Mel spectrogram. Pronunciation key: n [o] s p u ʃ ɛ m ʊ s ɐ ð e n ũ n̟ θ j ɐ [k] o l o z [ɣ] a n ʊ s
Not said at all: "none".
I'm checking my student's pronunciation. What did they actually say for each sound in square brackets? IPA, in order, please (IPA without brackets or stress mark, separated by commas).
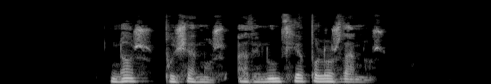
ɔ, p, ð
